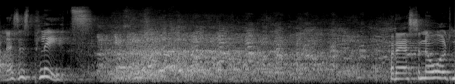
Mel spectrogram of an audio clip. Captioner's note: audience laughing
